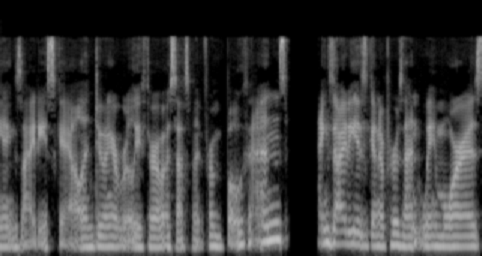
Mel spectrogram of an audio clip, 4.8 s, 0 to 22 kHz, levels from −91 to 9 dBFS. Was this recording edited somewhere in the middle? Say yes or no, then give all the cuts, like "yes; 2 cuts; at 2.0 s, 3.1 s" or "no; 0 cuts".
no; 0 cuts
